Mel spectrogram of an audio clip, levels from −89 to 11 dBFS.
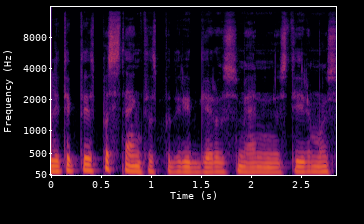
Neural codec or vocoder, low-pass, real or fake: none; 14.4 kHz; real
